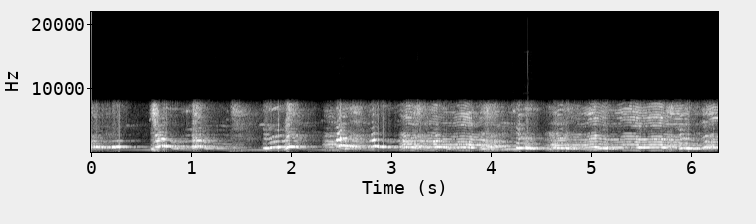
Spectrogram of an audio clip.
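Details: Pet dogs react to monthly tornado siren testing. Short yips and barks break into wavering howls, with several voices overlapping and a steady siren tone running underneath.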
